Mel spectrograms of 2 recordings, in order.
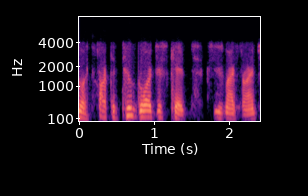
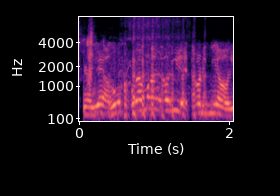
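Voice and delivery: obliging fake celebrity; 12 semitones higher than usual. Acting out signing as someone else.

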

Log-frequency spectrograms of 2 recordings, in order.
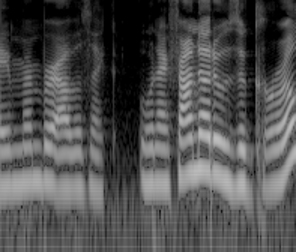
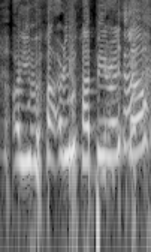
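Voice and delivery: loud, high, fast laughing tease; 9 semitones higher, 12 dB louder, much faster than usual. Real, not acted. Asking the friend if they're happy, laughing loudly. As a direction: tease them through laughter.

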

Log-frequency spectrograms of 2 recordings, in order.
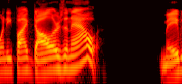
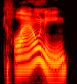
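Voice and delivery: ordinary talk, nothing marked

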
